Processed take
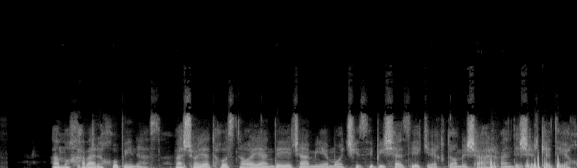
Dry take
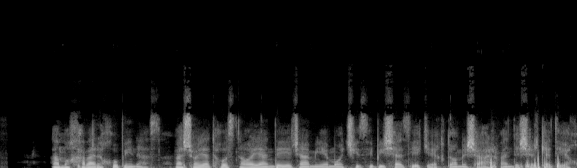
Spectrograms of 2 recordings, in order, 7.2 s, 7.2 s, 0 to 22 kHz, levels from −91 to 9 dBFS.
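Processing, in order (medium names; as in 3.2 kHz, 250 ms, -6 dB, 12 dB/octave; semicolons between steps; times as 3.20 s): 5.97–6.58 s: doubling 43 ms -13 dB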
